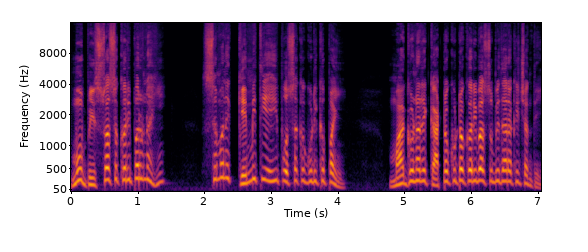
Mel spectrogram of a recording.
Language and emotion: Odia, surprised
